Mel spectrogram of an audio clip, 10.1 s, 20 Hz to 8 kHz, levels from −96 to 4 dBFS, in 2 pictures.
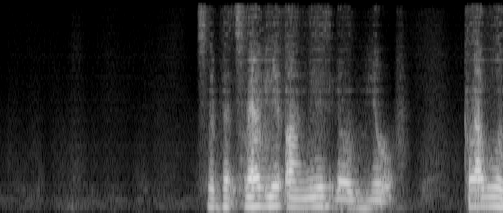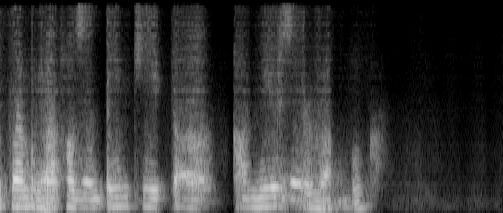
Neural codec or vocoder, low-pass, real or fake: codec, 44.1 kHz, 0.9 kbps, DAC; 7.2 kHz; fake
